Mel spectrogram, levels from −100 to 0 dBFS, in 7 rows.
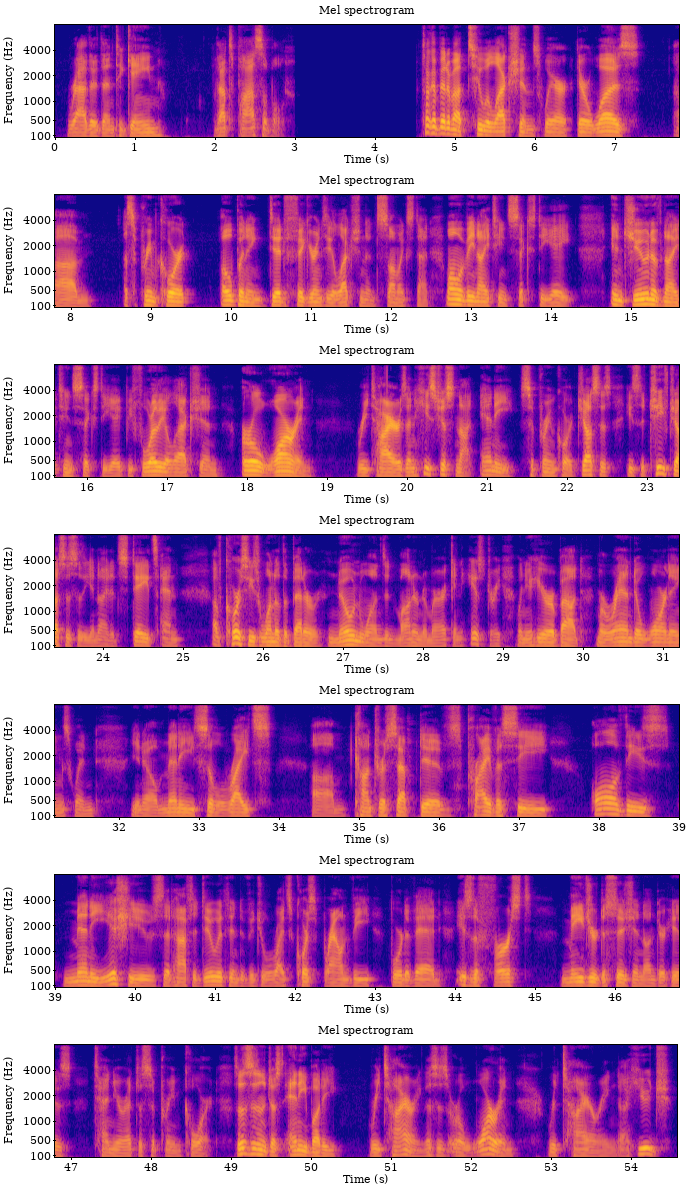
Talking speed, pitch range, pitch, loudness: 145 wpm, 85-105 Hz, 95 Hz, -23 LUFS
